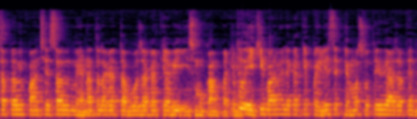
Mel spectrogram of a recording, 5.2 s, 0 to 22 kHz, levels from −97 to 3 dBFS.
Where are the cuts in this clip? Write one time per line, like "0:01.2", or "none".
0:02.9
